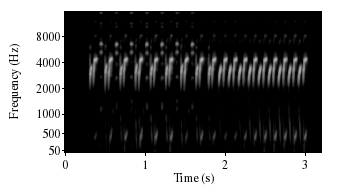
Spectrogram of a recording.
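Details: European goldfinch twittering in the betbeta style, used to stimulate a caged royal goldfinch: a very even, rapid train of identical bright chirps, about six per second, slightly quickening.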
